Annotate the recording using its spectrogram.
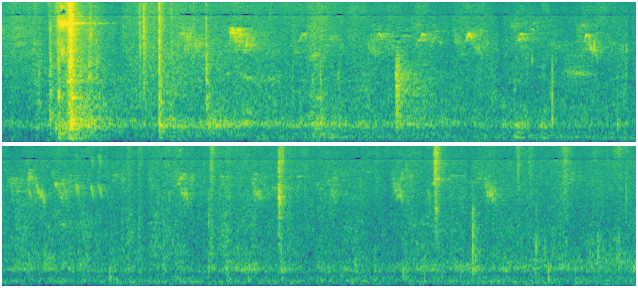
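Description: A single loud knock just under a second in, then small birds chirping on and off.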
